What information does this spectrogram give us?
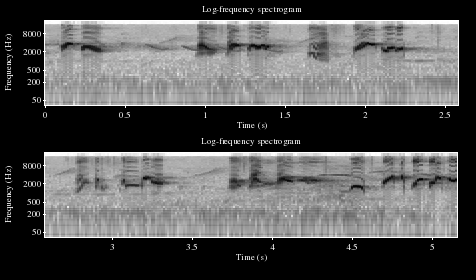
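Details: Red-whiskered bulbul lure song to bring in wild birds: sweet whistled phrases slurring downward, delivered in irregular bursts roughly thirty times a minute, quiet surroundings.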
